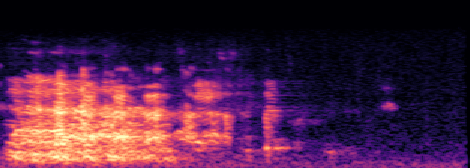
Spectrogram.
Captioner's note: laughing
